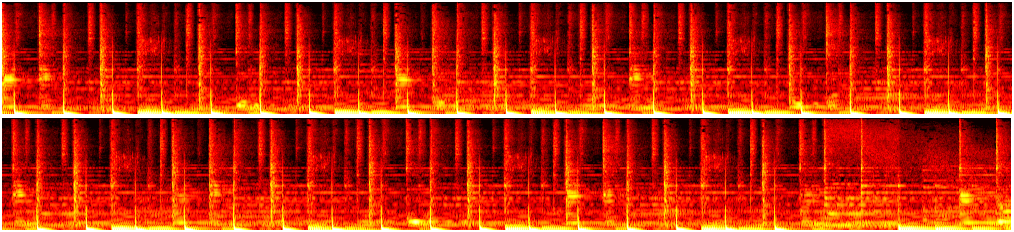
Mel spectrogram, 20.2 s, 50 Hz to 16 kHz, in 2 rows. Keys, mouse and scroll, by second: 3.9 click, 11.4 click, 15.4 click, 18.1 click.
